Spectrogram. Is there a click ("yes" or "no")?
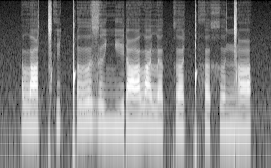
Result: yes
